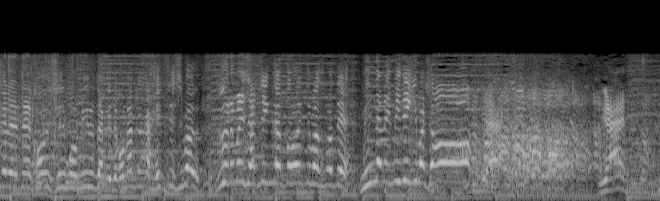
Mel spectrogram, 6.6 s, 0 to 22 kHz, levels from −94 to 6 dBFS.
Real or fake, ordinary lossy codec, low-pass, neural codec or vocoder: real; none; 7.2 kHz; none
